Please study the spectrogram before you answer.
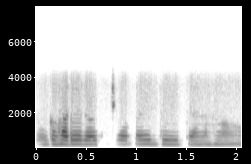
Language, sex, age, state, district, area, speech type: Odia, male, 30-45, Odisha, Malkangiri, urban, conversation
